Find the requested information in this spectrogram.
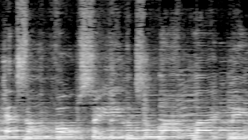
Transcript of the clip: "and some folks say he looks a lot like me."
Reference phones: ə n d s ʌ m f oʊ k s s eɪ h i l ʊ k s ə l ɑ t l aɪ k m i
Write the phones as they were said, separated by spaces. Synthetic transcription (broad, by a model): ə n s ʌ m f oʊ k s s eɪ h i l ʊ k s ə l ɑ t l aɪ k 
